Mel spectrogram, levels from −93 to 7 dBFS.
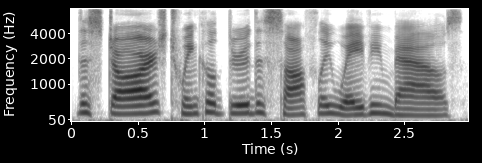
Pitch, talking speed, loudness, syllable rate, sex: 200 Hz, 160 wpm, -17 LUFS, 3.8 syllables/s, female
